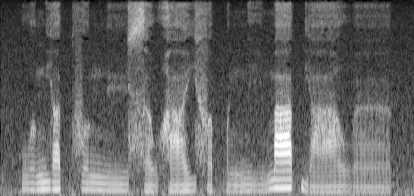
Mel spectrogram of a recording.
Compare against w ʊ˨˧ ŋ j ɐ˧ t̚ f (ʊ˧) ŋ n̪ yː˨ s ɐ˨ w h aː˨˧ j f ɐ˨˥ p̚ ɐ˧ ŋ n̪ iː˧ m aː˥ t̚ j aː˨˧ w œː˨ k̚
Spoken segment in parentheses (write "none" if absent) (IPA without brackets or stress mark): ʊ˧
